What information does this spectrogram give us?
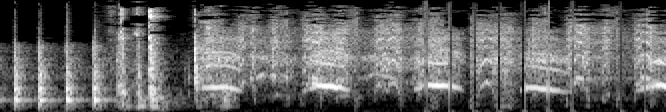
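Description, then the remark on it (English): A quick series of about five sharp knocks on a door, fairly loud, followed by a stretch of snickering laughter. “Damn, wrong door.”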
